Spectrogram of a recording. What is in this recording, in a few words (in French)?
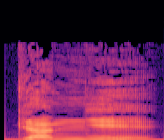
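"gagner", French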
